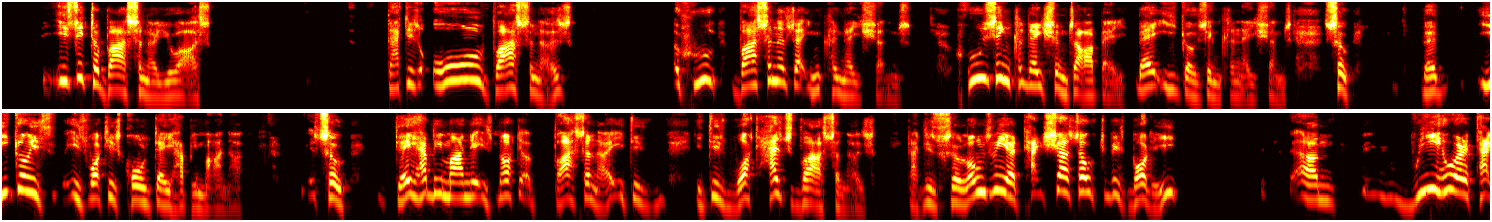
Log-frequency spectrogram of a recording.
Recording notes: In a Zoom meeting with the Ramana Maharshi Foundation UK on 11th November 2023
